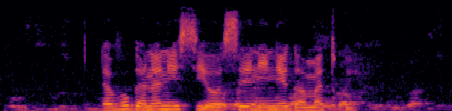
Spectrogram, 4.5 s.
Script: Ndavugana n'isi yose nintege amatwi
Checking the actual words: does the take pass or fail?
pass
